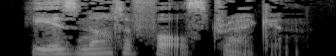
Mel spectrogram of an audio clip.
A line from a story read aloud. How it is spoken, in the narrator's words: Varin said quietly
